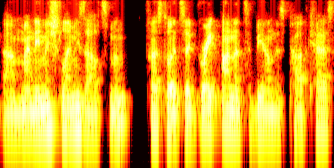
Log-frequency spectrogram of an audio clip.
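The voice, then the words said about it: British Manchester accent, slightly American. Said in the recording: “as you can hear from my accent, British. I'm originally from Manchester. My accent's become a little American recently.”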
